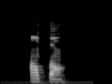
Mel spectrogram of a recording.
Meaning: spand, span (imperial measurement equivalent to nine inches)
- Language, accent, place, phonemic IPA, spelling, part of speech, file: French, France, Lyon, /ɑ̃.pɑ̃/, empan, noun, LL-Q150 (fra)-empan.wav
